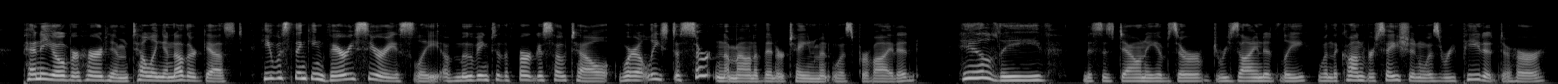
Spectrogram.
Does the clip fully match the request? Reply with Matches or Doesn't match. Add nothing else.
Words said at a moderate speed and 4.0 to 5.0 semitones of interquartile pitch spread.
Matches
